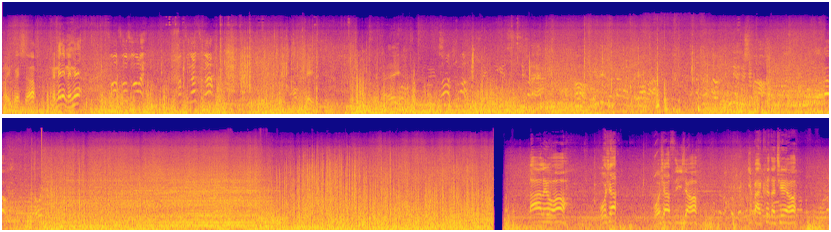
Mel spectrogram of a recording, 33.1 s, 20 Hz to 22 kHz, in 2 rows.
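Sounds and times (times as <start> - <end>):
rushing water: 0.0 - 32.4
outboard motors droning: 0.0 - 33.0
wind buffeting microphone: 0.0 - 33.0.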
